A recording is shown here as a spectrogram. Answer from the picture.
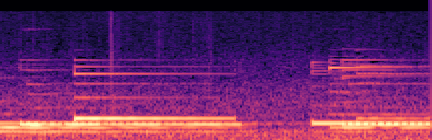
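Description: Instrumental background music, held chords played on a keyboard-like instrument, with no singing. The chord dies away about a second in and a new one starts shortly before the end.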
